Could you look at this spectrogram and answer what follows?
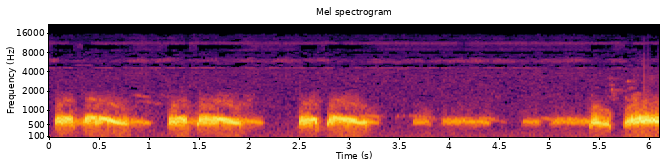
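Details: Ground-bait spotted dove calling at a trap meant to lure other doves, giving mid-pitched paired coos, a brief note followed by a drawn-out one, with short gaps and softer coos between.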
